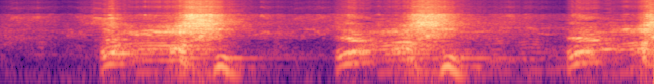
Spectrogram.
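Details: An adult man in an uncontrollable sneezing fit: three forceful sneezes in quick succession, each a sharp voiced intake then an explosive burst. This is repeated sneezing.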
